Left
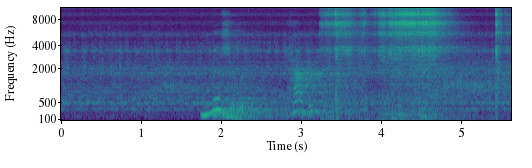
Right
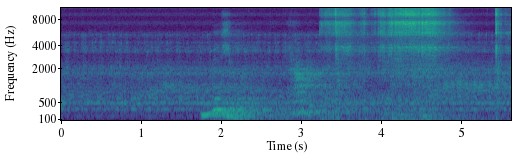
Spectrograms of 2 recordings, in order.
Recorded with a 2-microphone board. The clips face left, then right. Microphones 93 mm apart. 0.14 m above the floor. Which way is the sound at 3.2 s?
55° left (ahead or behind).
